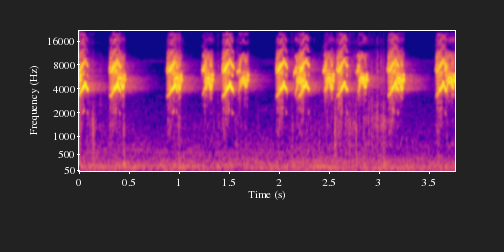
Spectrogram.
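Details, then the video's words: Two rescued baby finches, hatched in a front-door wreath, begging while being hand-fed: high, sharp chirps in quick irregular bursts, some doubled, about a dozen in under four seconds, with a faint low hum behind. "Feeding Baby Birds"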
